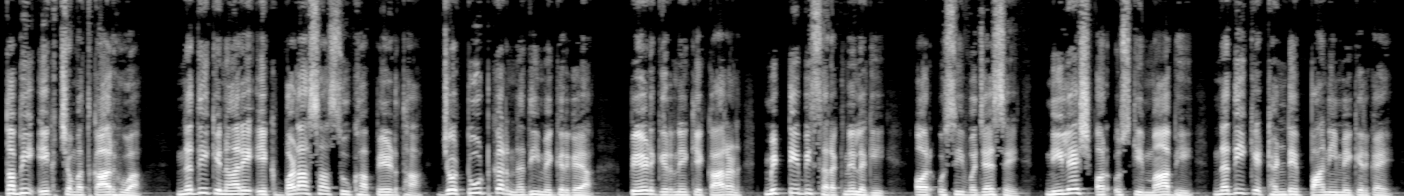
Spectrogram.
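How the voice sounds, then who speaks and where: Dry-sounding male storyteller, fairly high voice. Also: animated, unhurried, fairly bright tone, no room sound. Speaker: narrator. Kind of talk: scripted moral-story narration.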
